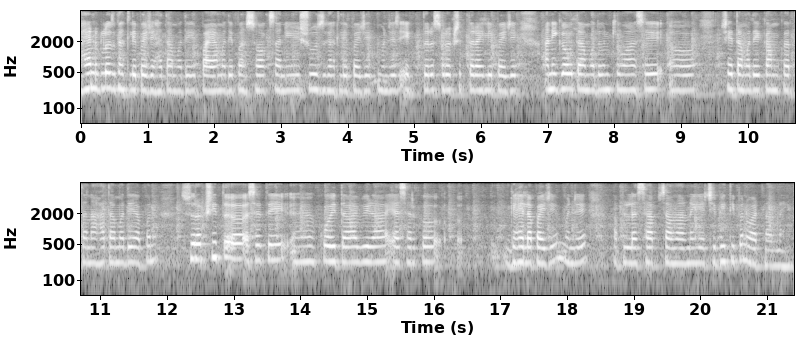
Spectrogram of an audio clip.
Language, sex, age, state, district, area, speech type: Marathi, female, 30-45, Maharashtra, Osmanabad, rural, spontaneous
